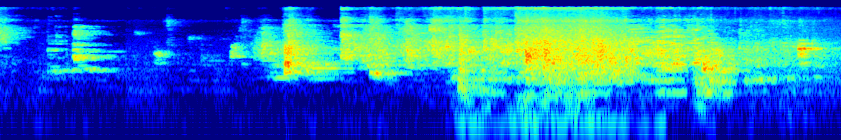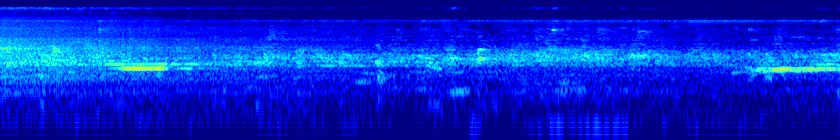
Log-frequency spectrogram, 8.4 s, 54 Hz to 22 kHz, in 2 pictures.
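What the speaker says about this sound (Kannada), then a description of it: "ಅದಕ್ಕೆ ನಾನು 5 ಕೆ ನೀರು ತುಂಬಿಸ್ಕೊಂಡ್ಬಿಡ್ತೀನಿ." Water filling a vessel from a tap in a home kitchen, a loud close gush lasting a couple of seconds before fading to a thin trickle, with a few faint bumps around it.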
